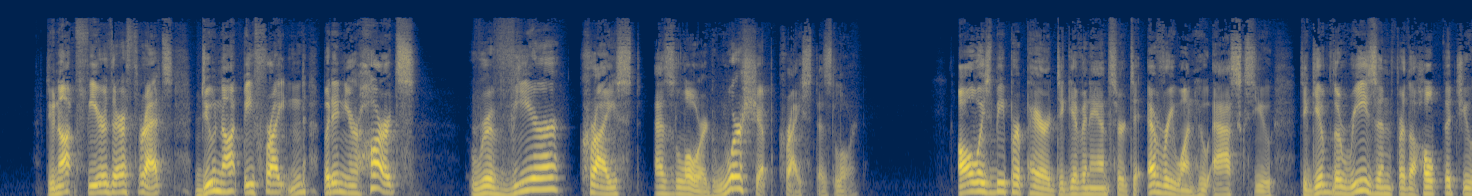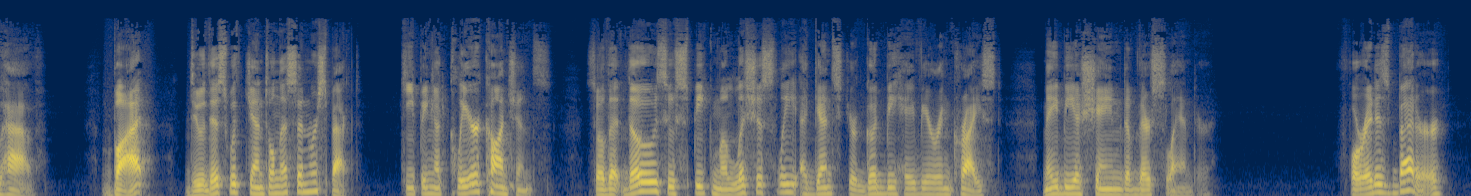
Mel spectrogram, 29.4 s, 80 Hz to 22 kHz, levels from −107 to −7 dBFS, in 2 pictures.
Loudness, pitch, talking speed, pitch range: -24 LUFS, 135 Hz, 155 wpm, 120-160 Hz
